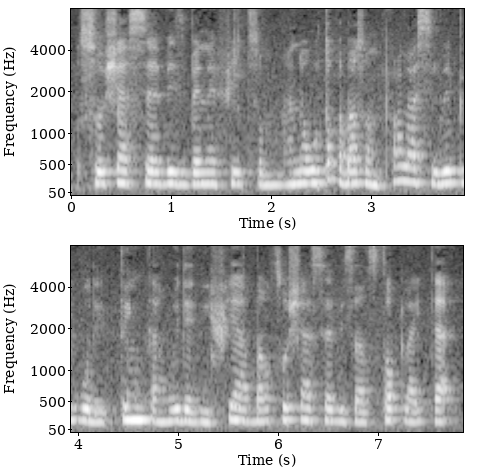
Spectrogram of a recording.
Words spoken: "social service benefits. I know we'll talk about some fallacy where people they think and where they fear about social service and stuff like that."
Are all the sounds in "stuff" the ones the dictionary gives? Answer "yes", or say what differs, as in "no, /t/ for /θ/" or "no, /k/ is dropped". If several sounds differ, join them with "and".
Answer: no, /p/ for /f/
